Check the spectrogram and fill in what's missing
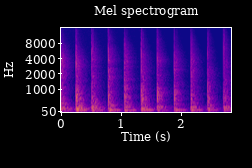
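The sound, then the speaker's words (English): A door thuds in a quick, steady series of about nine solid knocks, each with a short resonant decay, fairly loud, with no voices, as people leave a basement. “That was the door.”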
